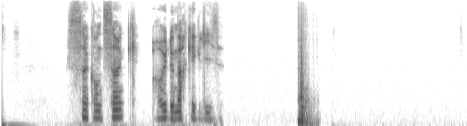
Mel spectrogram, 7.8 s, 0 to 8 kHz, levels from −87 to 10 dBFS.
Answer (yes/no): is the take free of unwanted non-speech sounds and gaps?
no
